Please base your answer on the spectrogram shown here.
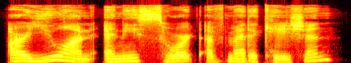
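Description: A woman reading short English phrases for a language lesson, saying each one three times, slowly and clearly. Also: fairly low pitch, no room sound, clean studio sound. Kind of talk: slow repeated phrase reading.

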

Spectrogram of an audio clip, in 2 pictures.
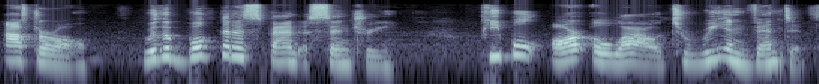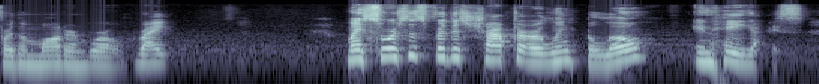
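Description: A woman delivers a scripted podcast review on her own. Her voice sits at a medium pitch and moves up and down a great deal, giving her opinions an expressive, animated shape. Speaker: podcast host.

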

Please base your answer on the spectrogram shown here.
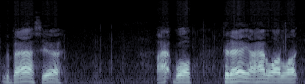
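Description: A man's voice: a little high, a little slow. A young man with a Southern US accent, talking casually to the camera while fishing from a small boat, muttering asides and cursing at fish. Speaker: fishing channel host. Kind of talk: casual fishing vlog commentary. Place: small boat on a wooded river outdoors. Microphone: action camera on the boat. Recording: slightly dull outdoor camera audio.

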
